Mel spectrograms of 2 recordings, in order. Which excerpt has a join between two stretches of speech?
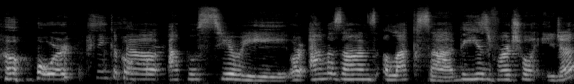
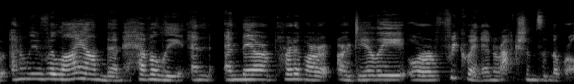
first; 1 cut; at 1.2 s

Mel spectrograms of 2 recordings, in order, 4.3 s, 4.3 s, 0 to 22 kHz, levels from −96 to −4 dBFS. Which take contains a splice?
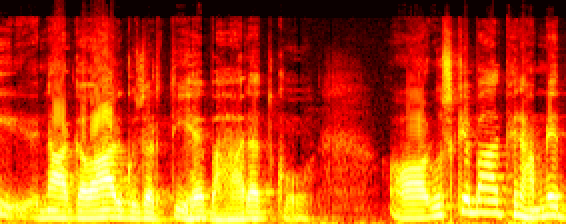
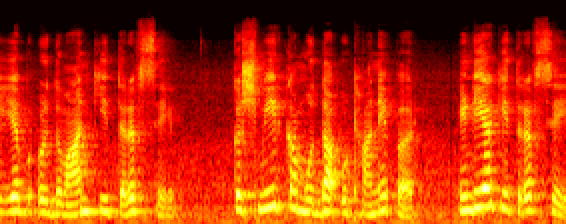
second; 1 cut; at 3.2 s

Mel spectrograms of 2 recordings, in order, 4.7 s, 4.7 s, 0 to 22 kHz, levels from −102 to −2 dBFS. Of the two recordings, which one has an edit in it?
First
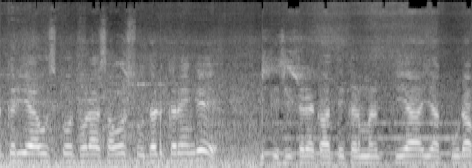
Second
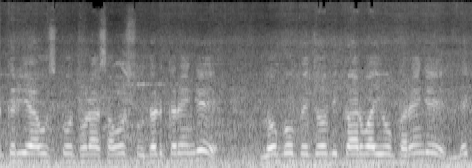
first; 1 cut; at 2.6 s

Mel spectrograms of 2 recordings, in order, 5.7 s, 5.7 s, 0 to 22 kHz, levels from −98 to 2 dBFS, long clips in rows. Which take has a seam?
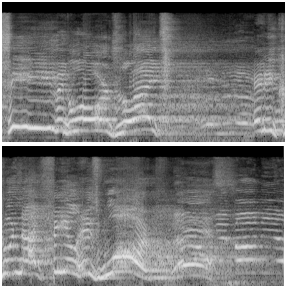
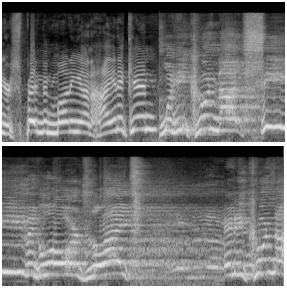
second; 1 cut; at 1.6 s

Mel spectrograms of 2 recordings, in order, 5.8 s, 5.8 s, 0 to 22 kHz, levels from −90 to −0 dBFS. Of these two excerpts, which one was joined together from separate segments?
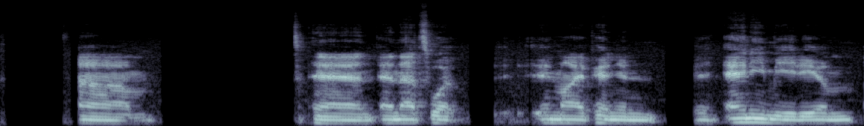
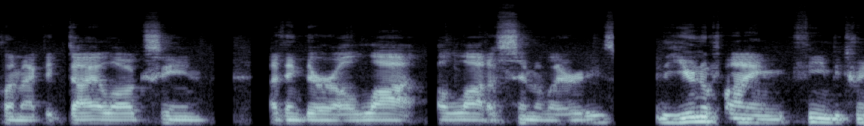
second; 1 cut; at 4.3 s

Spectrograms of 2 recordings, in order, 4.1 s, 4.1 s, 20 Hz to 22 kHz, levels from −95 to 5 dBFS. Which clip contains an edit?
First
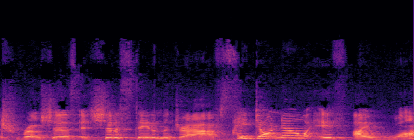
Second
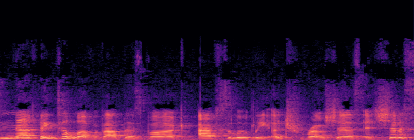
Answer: first; 1 cut; at 2.2 s

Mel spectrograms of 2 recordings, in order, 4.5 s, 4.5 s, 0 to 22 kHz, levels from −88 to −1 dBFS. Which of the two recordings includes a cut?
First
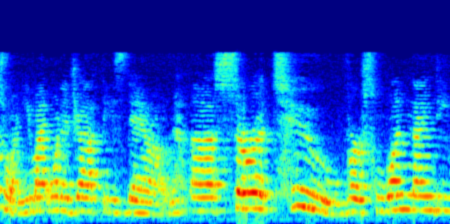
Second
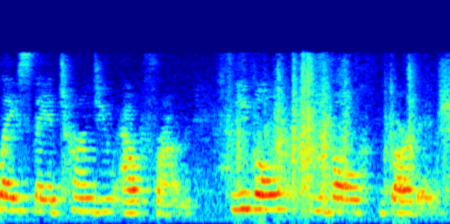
first; 1 cut; at 2.4 s

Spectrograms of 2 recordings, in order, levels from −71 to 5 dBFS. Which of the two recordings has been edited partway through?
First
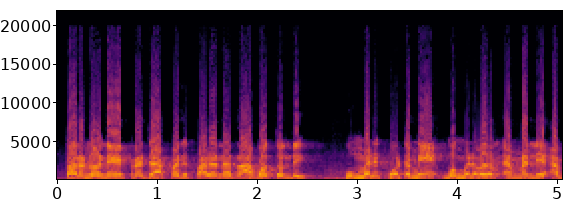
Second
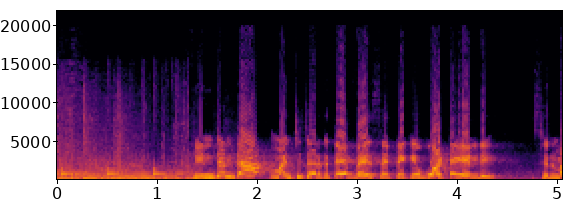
second; 1 cut; at 1.2 s

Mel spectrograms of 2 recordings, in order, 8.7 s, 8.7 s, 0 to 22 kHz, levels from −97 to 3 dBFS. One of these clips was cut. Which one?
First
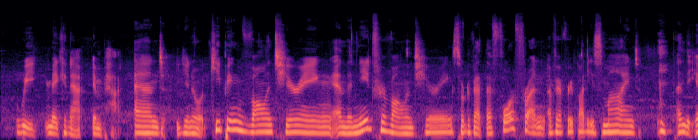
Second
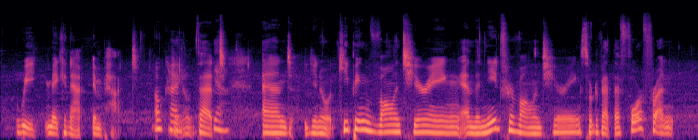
first; 2 cuts; at 1.5 s, 6.8 s

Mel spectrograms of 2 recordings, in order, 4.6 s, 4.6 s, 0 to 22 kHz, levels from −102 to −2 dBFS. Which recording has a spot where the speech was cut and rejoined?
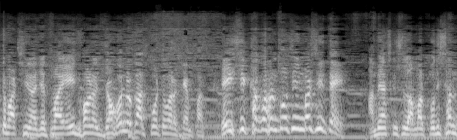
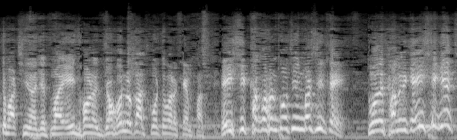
first; 1 cut; at 3.5 s

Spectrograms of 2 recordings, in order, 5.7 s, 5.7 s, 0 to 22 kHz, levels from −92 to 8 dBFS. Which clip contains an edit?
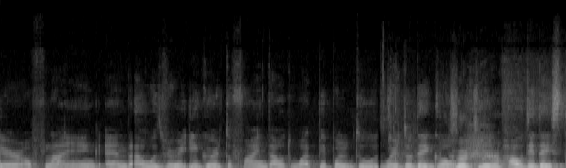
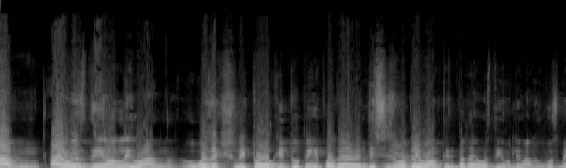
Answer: first; 2 cuts; at 1.3 s, 3.8 s

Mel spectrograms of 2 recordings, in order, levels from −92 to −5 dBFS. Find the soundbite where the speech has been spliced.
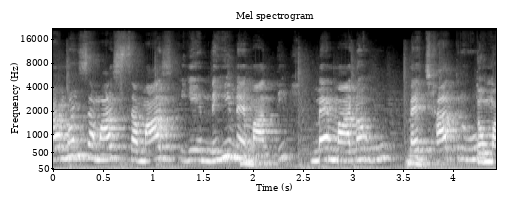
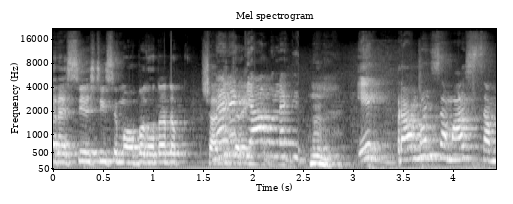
second; 1 cut; at 2.5 s

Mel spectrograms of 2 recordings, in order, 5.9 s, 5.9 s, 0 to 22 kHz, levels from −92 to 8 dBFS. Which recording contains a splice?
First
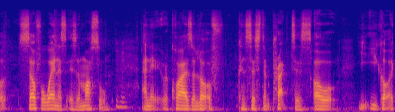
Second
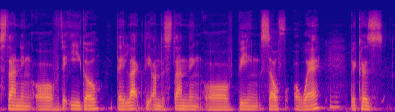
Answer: first; 1 cut; at 4.5 s

